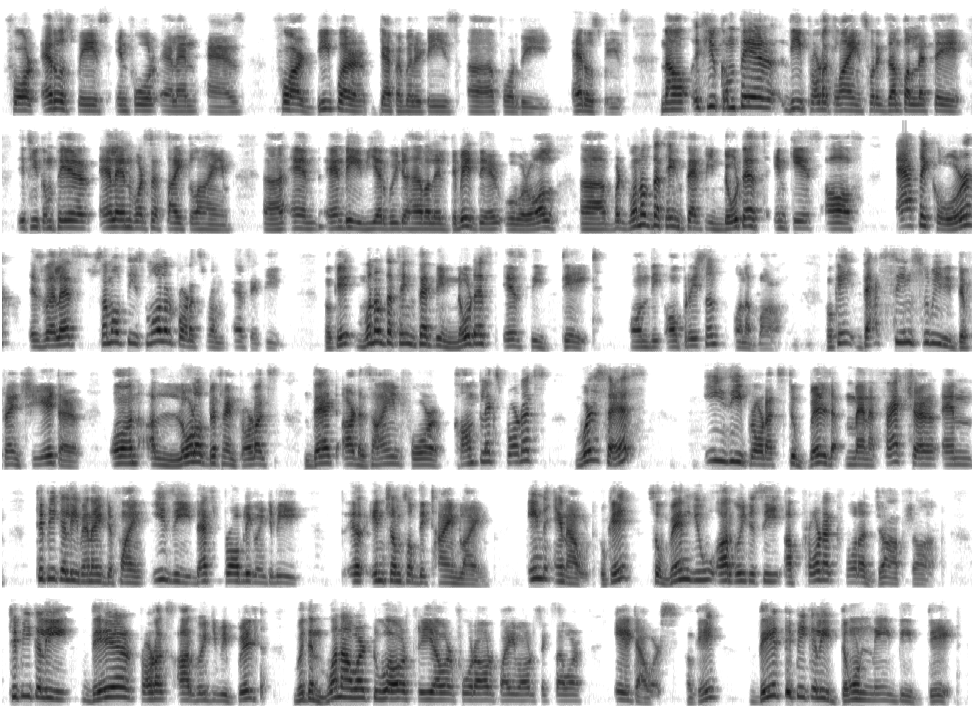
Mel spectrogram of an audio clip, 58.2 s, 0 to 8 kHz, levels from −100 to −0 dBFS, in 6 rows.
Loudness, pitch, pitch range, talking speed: -19 LUFS, 180 Hz, 155-220 Hz, 175 wpm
